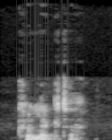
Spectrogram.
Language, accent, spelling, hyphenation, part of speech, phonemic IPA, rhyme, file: English, Southern England, collector, col‧lec‧tor, noun, /kəˈlɛk.tə(ɹ)/, -ɛktə(ɹ), LL-Q1860 (eng)-collector.wav
- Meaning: 1. A person who or thing that collects, or which creates or manages a collection 2. A person who is employed to collect payments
